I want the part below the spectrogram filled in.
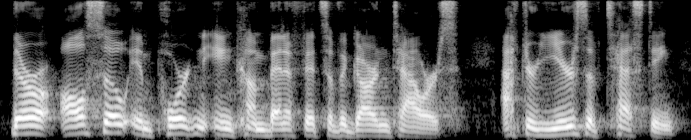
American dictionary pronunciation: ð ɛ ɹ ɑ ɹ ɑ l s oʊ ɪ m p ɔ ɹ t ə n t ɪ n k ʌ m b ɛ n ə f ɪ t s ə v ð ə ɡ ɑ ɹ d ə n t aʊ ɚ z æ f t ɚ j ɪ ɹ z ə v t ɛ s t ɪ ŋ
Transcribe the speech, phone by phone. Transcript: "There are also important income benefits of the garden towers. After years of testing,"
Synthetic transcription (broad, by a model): ð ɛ ɹ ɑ ɹ ɑ l s oʊ ɪ m p ɔ ɹ t n t ɪ n k ʌ m b ɛ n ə f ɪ t s ə v ð ə ɡ ɑ ɹ d n t aʊ ɚ z æ f t ɚ j ɪ ɹ z ə v t ɛ s t ɪ ŋ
